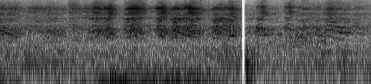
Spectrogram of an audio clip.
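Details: A flock of crows in Los Angeles keeps up a busy chorus of coarse, overlapping caws with a brief cutout midway, over a deep rumbling background.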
